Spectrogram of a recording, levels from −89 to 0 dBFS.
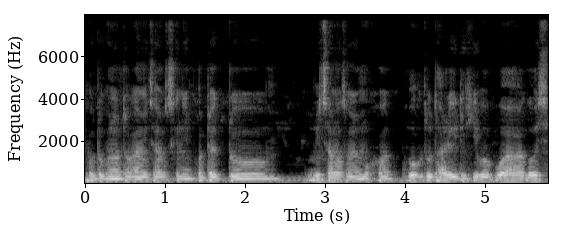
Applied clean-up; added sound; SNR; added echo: none; none; none; reverberation time 0.3 s.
